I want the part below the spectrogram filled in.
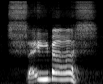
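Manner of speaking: high, loud scream for help; terrified scream. Acted. Mother throttling her husband, screaming high and loud. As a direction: shriek in panic. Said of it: "the mother screamed".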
